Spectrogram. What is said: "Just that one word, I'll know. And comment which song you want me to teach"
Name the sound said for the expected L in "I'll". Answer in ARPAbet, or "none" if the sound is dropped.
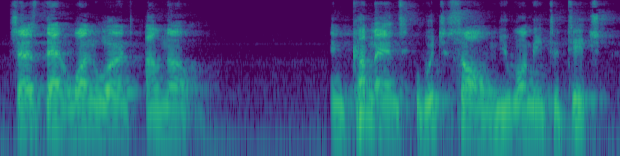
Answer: L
